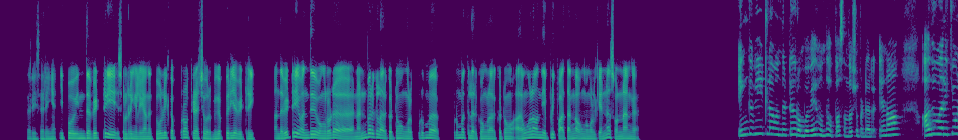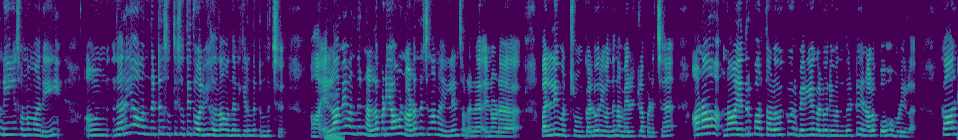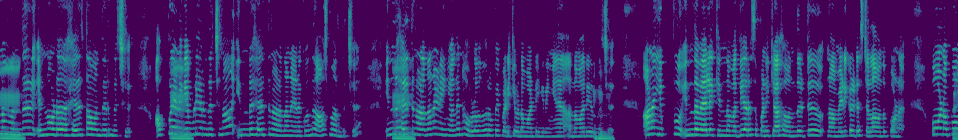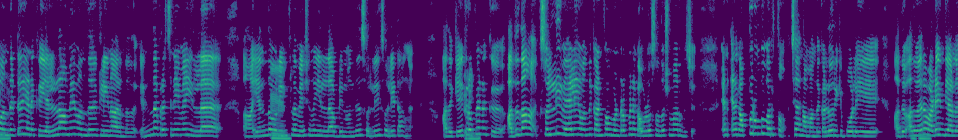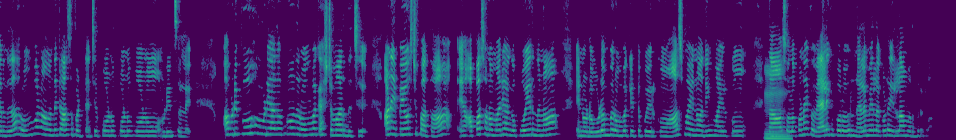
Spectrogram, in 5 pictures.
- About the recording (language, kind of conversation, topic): Tamil, podcast, ஒரு தோல்வி எதிர்பாராத வெற்றியாக மாறிய கதையைச் சொல்ல முடியுமா?
- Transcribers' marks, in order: "கிடைச்ச" said as "கெடச்ச"; "நிறைய" said as "நெறயா"; in English: "மெரிட்ல"; drawn out: "ம்"; in English: "இன்ஃப்ளமேஷன்னும்"; drawn out: "ம்"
